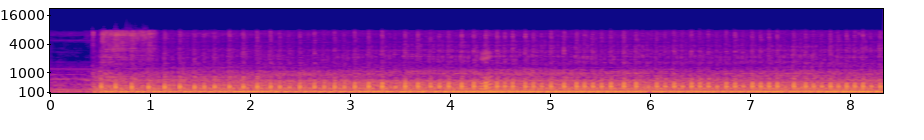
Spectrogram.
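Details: Kawasaki Ninja 150RR two-stroke after a major service that corrected earlier botched work. It starts cleanly and runs smoothly with crisp, even popping at a fast steady beat and a strong low drone.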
